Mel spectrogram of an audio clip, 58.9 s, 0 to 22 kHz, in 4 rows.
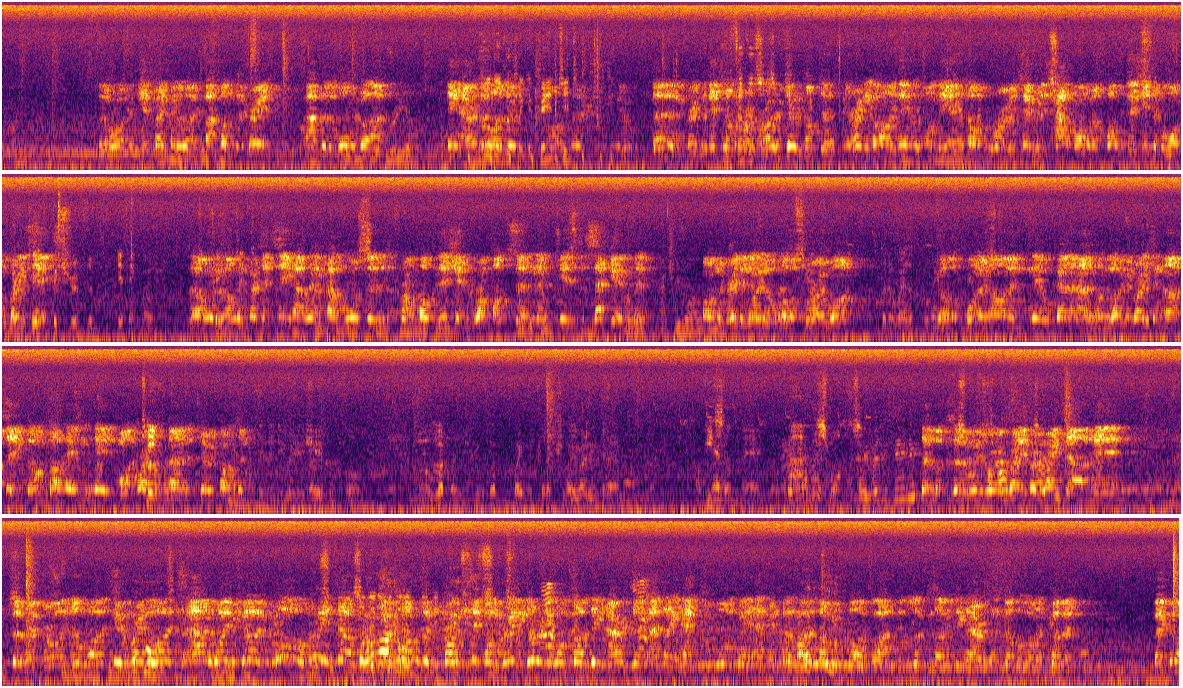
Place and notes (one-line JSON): {"title": "Jacksons Ln, Scarborough, UK - olivers mount road racing ... 2021 ...", "date": "2021-05-22 14:51:00", "description": "bob smith spring cup ... 600cc heat 3 race ... dpa 4060s to MixPre3 ...", "latitude": "54.27", "longitude": "-0.41", "altitude": "144", "timezone": "Europe/London"}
